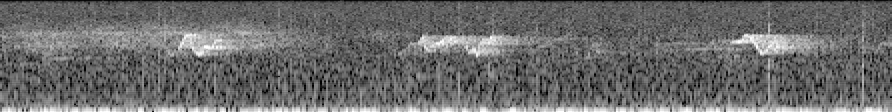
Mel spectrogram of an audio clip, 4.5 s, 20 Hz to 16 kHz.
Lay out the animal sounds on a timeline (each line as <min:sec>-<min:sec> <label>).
0:00.0-0:01.4 Ovenbird (Seiurus aurocapilla)
0:00.0-0:04.5 Red-eyed Vireo (Vireo olivaceus)
0:02.9-0:03.7 Wood Thrush (Hylocichla mustelina)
